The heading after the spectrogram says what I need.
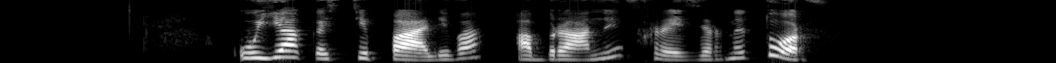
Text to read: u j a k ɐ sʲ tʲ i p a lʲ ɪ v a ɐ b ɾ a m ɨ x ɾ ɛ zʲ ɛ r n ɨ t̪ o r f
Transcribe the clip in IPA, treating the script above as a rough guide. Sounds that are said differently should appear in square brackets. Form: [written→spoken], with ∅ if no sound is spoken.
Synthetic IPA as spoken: u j a k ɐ sʲ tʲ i p a lʲ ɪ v [a→ɐ] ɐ b ɾ a [m→n] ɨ [x→f] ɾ ɛ zʲ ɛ r n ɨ t̪ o r f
